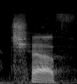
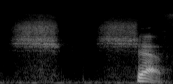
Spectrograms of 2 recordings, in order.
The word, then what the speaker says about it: chef: have three different chs the ch in chef pronounced sh comes from french chef is a french word if the ch is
